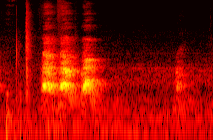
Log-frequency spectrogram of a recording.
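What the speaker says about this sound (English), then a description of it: "my dog is barking" A dog barks several times in quick succession at moderate distance, followed by a softer single yip after a pause.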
